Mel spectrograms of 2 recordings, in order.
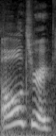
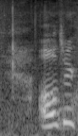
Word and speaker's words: Aldrich: done that yet um how La pronounces it is correct aldri yes yeah exactly aldri and Aldrich are both correct um it just depends on the origin of the name that's all uh speaking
